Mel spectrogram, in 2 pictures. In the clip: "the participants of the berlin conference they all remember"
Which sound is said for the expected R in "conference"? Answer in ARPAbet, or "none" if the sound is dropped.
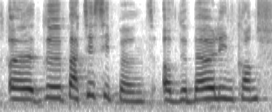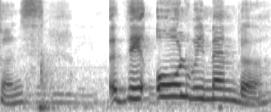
R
